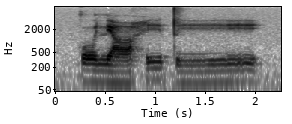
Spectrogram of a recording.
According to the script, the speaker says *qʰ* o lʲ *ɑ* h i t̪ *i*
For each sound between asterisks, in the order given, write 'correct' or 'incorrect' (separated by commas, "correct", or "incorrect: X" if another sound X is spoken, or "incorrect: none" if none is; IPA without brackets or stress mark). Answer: incorrect: k, correct, incorrect: iː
